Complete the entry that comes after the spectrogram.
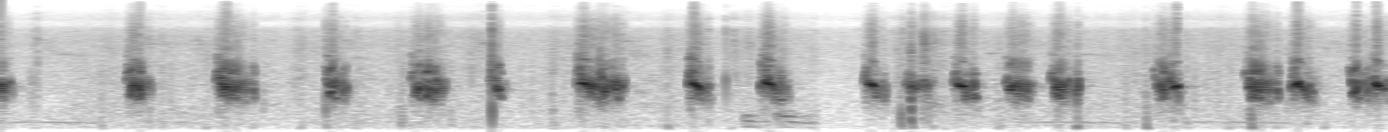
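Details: Hen black francolin (kala titar) delivering a fast series of rough, croaking notes, about two to three per second with a brief pause midway, against a faint low rural background.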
